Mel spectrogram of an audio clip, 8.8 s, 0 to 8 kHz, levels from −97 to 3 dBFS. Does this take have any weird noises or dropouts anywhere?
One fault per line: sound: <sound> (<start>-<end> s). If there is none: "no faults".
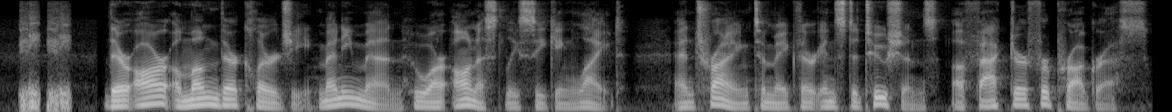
sound: laugh (0.2-0.5 s)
